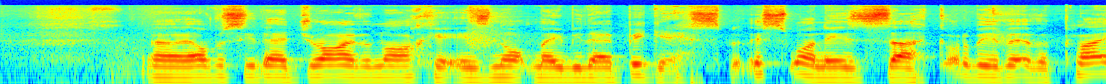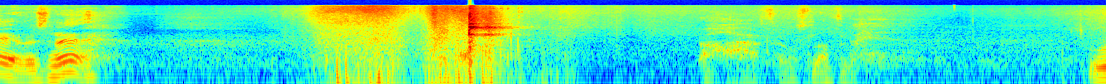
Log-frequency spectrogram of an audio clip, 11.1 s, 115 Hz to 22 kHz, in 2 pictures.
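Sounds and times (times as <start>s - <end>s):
golf club swing whoosh: 7.1s - 8.4s
golf club striking ball: 7.8s - 8.2s.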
